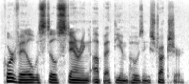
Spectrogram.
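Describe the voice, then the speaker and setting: Low-voiced man narrating a dark tale. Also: steady tone, brisk, no echo. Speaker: audiobook narrator. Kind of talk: scripted narration of a dark fantasy audiobook.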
